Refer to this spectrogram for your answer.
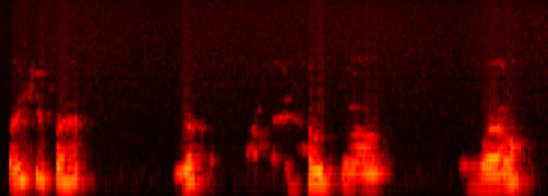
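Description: A man's voice: high-pitched, measured pace, gravelly. Man on a choppy, breaking-up call line. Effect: choppy, drifting online call connection. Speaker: guest author and editor. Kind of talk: interview over an online call. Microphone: computer mic on a video call. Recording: tinny, lo-fi call audio.

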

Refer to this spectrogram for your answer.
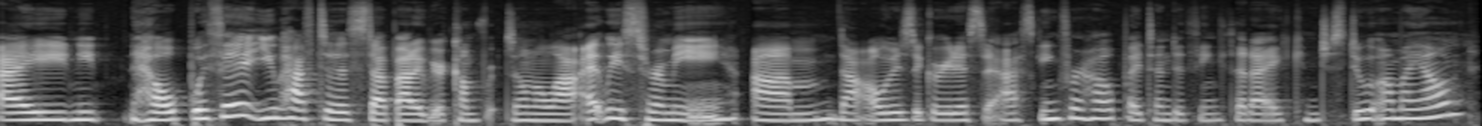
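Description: A woman's voice: medium pitch, steady tone, fairly quick, creaky, hardly any pauses, a bit bright. A young adult woman, a nurse, talking in a reflective, chatty way on a podcast and often laughing. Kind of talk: casual podcast chat.

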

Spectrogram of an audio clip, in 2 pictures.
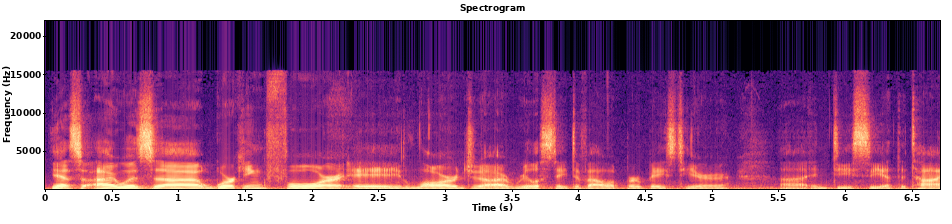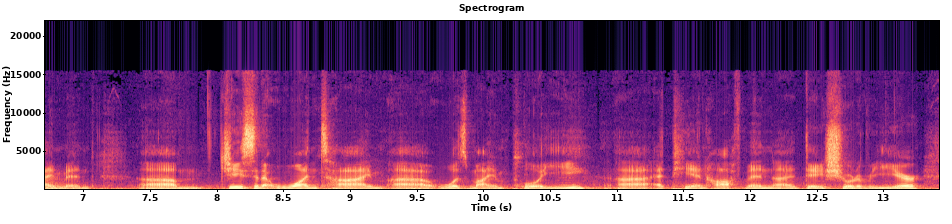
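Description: A man from Vietnam, a company co-founder, answering radio interview questions haltingly with many fillers. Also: medium pitch, level tone, creaky, a little hiss or hum. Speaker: guest, hotel company co-founder.

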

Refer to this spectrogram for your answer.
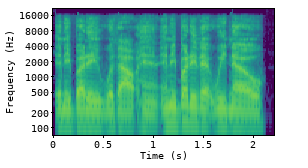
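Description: A man's voice: fairly low pitch, level tone, fast, darkish tone, no echo, clean studio sound. A man co-hosting a podcast in casual chat, blunt and opinionated, swearing freely and restarting his sentences often. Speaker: podcast co-host.

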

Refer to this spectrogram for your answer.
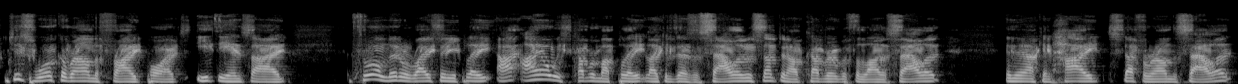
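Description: A man's voice: medium pitch, moderate pace, a bit bright. An American man talking casually and bluntly as an interview guest, handing out informal advice.

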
